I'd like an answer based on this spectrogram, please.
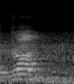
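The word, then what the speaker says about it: run: जैसे आर यू एन, इसको आर यू, यू इसको बोलते हैं, लेकिन यहाँ यू क्या चीज में बदल जाएगा, आ में, रन।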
